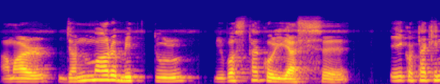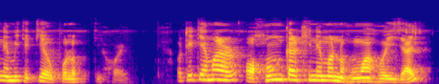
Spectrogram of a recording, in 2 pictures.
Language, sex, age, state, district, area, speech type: Assamese, male, 60+, Assam, Majuli, urban, spontaneous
